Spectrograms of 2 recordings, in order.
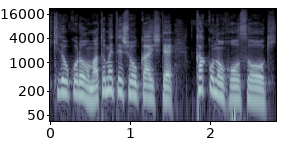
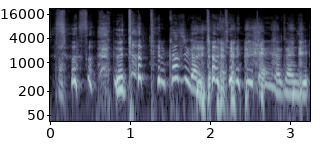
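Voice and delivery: laughing; 10 semitones higher than usual. Real, not acted. Host cracking up at guest.

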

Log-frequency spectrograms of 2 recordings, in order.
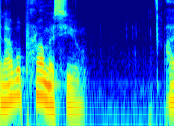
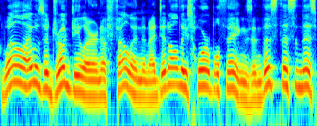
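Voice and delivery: rattling off his past; 8 semitones higher, 8 dB louder than usual. Retold or imitated. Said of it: "And be like".

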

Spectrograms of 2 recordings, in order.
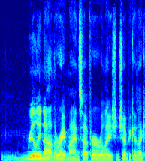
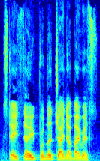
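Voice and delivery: announcer voice; 12 dB louder than usual. Pretend. Sign-off in announcer voice.

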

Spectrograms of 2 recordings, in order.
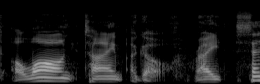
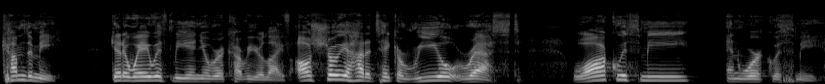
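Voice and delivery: scripture reading; 2 semitones higher, 5 dB louder than usual. Acted.

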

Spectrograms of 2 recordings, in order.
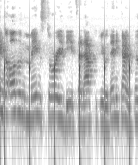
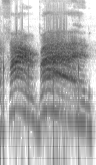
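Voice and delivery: monster shout; 3 semitones higher, 13 dB louder than usual. Retold or imitated. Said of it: "those aren't words".

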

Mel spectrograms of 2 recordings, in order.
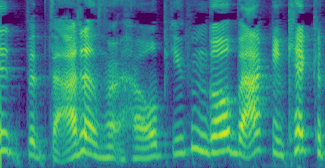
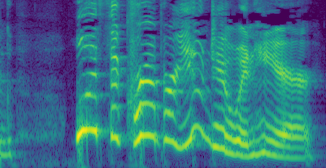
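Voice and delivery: startled; 8 semitones higher than usual. Retold or imitated. Roommate walks in finding crying friend.

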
